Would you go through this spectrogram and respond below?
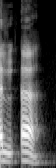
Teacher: الأمر الأول الحذر من تفخيم الهمزة، فلا أقول الأرض وإنما الآ.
